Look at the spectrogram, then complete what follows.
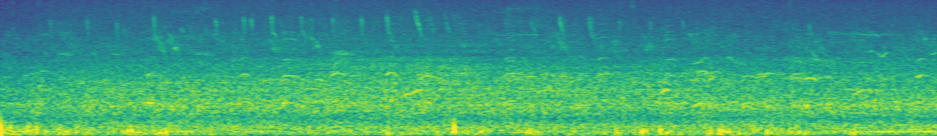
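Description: A dense chorus of many birds calling at once, with many short high chirps over a continuous chatter.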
